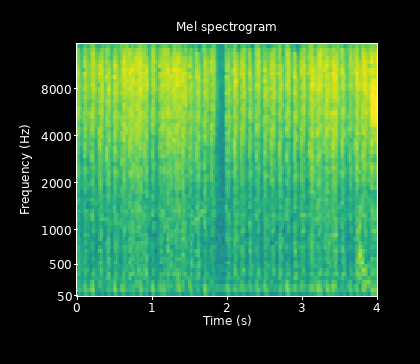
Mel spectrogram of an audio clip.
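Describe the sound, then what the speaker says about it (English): In the Mafia Remake video game, a police officer fires a gun in a long, rapid, continuous burst of loud, close shots with a steady rattling rhythm and a brief pause midway. "Why you shooting cop? You shooting at nobody. You're wasting ammo."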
